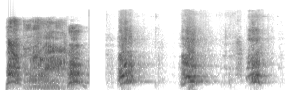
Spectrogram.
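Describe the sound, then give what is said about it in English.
A dog next door named Snarler lets out a rough, drawn-out snarling growl, then barks three sharp times in a steady rhythm, loud, with no one talking. “The rotten dog was always barking, growling and snarling.”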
